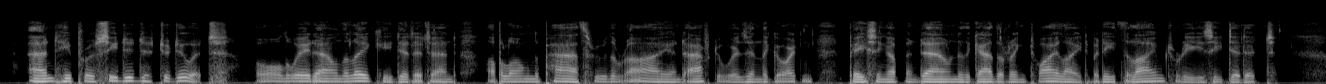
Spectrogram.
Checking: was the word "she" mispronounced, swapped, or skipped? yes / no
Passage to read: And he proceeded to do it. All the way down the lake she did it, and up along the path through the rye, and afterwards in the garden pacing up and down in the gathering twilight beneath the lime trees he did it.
yes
